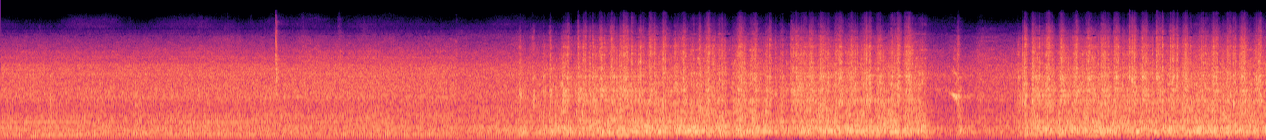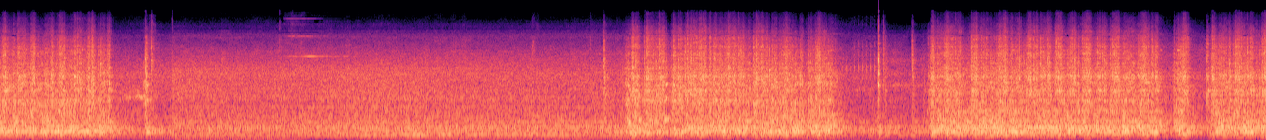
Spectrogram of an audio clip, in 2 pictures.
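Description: A drill press bores a hole in a hard steel part of a Köckerling Quadro stubble cultivator, loud grinding bursts of cutting noise broken by short pauses, close and alone.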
